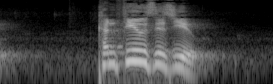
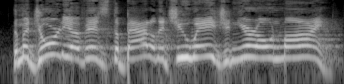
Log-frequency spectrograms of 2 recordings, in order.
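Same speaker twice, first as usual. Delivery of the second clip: rally the congregation, full force; fired-up preaching; 7 semitones higher than usual. Real, not acted. Preacher firing up the church about opposition, rising fervor.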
